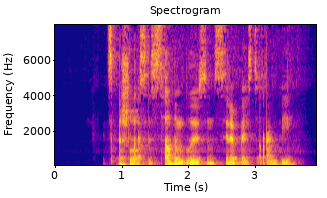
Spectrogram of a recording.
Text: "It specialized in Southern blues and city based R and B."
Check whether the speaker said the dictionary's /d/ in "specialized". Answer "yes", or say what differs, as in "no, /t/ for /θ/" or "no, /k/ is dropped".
no, /d/ is dropped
